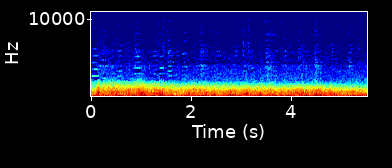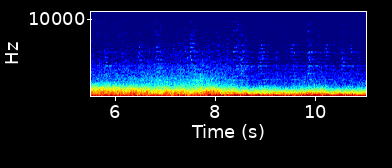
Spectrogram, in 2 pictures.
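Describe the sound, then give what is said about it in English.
Loud, continuous thunder played from a sound button rumbles low and heavy for the whole stretch, a steady rolling roar with no breaks and no voices over it. “I have thunder.”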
